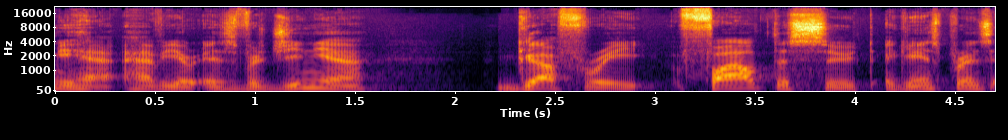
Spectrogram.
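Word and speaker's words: Giuffre: Roberts Guffrey.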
